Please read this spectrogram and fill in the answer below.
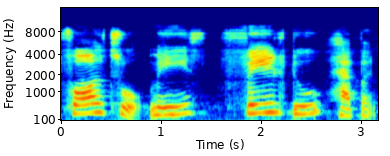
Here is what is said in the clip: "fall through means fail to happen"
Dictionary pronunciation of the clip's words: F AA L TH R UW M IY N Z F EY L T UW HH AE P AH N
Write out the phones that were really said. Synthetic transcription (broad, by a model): F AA L T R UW M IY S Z F EY L T UW HH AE P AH N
